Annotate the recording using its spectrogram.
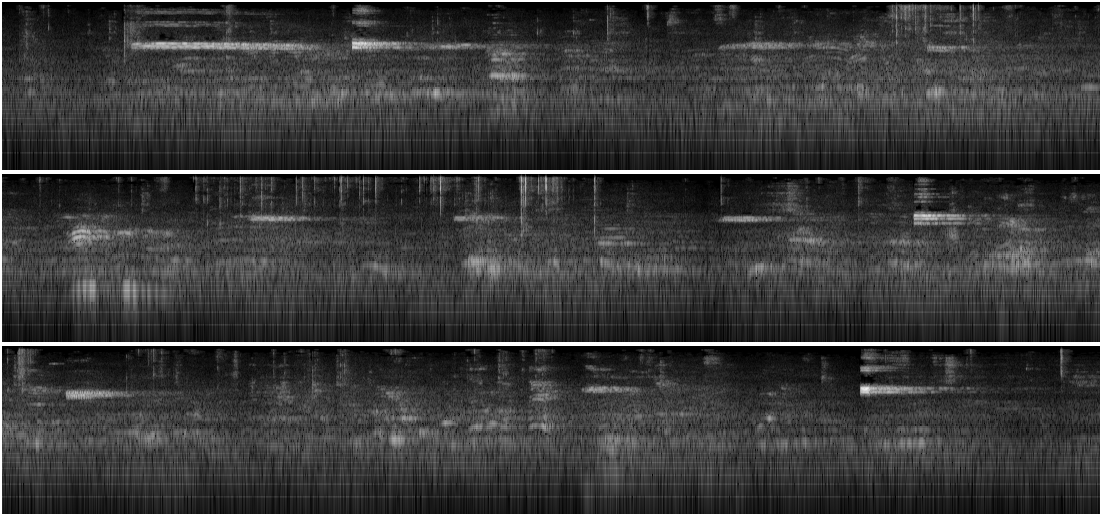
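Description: Sneakers squeak on a mat.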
